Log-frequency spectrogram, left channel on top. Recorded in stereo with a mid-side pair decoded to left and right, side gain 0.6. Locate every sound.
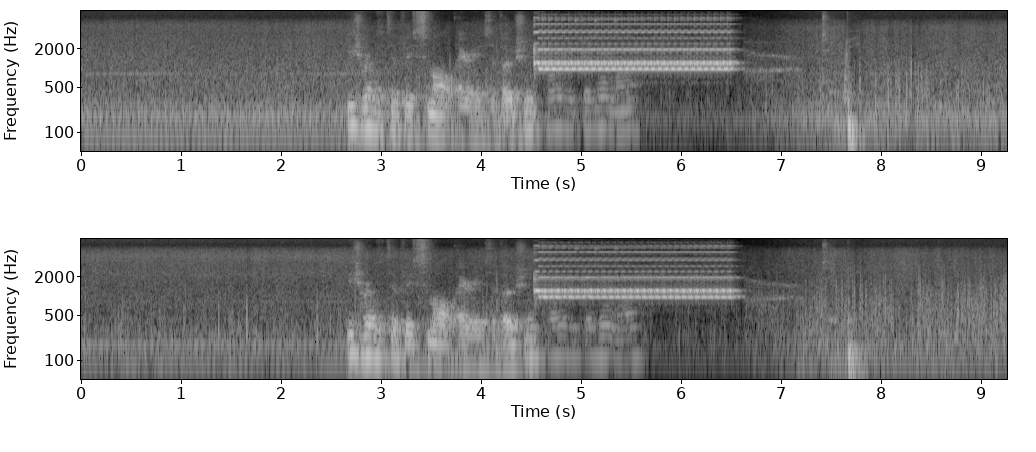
2.6 s a man speaking: 5° right, 1.4 m; by 5.5 s 75° left, 1.0 m
4.5 s a phone ringing: 30° left, 0.8 m
6.6 s whispering: 35° left, 0.9 m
